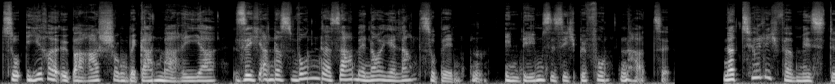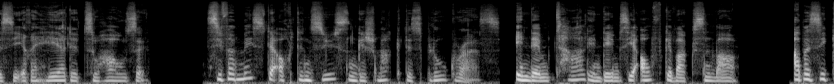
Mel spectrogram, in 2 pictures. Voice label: german audiobooks; professional Swiss voice actor

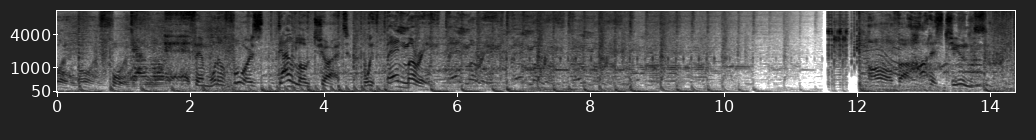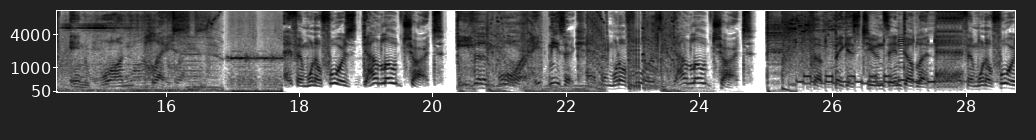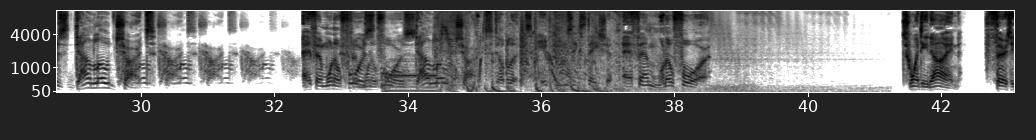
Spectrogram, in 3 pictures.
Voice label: english irish radio imaging, Irish English; Imagerie radio

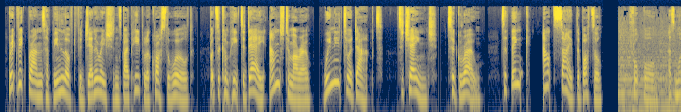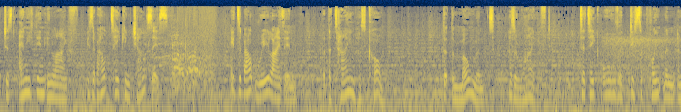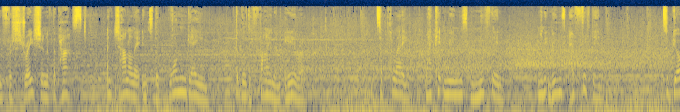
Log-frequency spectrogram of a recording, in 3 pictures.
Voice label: English british corporate videos

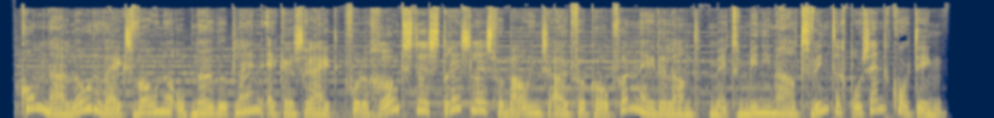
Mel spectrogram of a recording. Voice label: dutch commercial; Germany

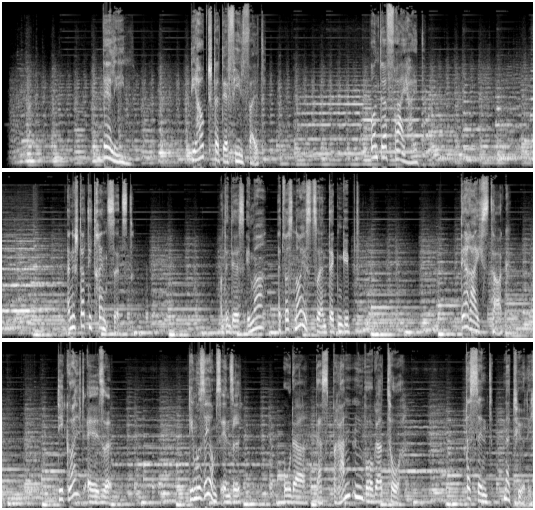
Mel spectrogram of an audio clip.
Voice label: german others

